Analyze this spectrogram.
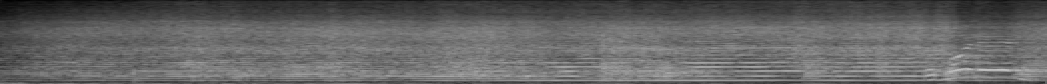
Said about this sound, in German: der René ist fleißig am Schleifen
